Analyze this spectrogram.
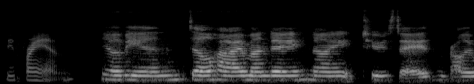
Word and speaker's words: Delhi: called it Del High.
